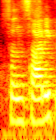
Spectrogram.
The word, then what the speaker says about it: सांसारिक: हस्तक्षेप सांसारिक, संसारिक नहीं होता, सांसारिक होता है।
